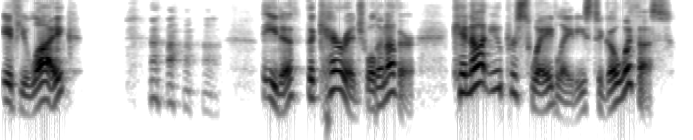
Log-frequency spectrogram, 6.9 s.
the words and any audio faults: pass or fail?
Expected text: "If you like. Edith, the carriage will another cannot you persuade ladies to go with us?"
fail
